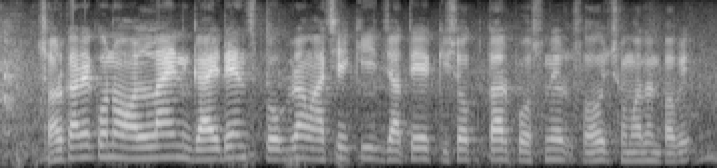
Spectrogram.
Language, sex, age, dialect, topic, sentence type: Bengali, male, 18-24, Jharkhandi, agriculture, question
